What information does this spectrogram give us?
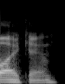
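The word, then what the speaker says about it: Icahn: was the former ceo of how do you pronounce this i can i can carl i can thank you thank you i can't automotive group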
